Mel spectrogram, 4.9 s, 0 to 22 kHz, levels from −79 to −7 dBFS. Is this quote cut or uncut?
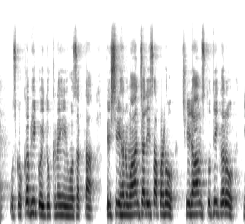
uncut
